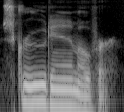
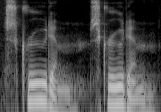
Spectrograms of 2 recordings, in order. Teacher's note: With him, the H is silent. Because him is not an important word, we don't stress the word, the H is silent.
